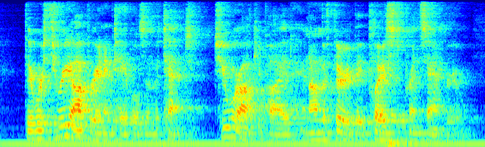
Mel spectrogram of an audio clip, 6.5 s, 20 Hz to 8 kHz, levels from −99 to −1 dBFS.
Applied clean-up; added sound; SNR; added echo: none; none; none; reverberation time 1.0 s.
